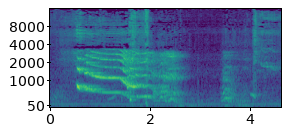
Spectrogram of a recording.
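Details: Husky and German Shepherd arguing with each other: long drawn whining and yowling calls with stacked harmonics, sliding downward over about two seconds, then a brief softer whimper near the end.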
